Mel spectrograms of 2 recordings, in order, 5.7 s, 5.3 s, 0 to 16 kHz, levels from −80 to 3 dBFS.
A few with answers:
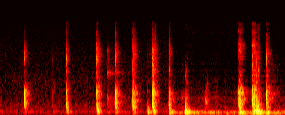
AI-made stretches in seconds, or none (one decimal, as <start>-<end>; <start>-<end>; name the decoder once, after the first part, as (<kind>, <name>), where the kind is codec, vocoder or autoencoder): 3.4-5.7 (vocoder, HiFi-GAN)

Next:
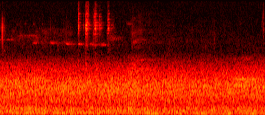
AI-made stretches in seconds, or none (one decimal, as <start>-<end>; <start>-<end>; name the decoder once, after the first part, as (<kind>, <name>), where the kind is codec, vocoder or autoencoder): 2.8-3.5 (vocoder, BigVGAN v2)

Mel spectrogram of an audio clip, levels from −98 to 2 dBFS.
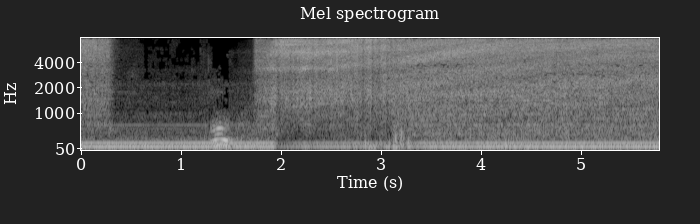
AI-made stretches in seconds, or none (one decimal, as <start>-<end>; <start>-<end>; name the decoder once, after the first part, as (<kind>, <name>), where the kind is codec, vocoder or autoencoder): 1.5-3.2 (codec, DAC)

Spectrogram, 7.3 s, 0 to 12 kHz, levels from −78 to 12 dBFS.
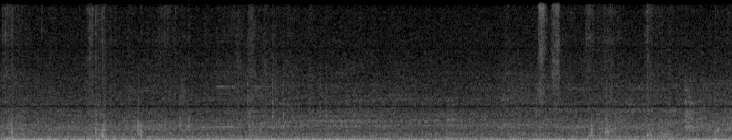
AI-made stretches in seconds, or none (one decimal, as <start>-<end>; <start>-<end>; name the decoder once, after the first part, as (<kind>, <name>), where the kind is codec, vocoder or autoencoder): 0.0-1.3 (vocoder, BigVGAN v2); 3.2-7.3

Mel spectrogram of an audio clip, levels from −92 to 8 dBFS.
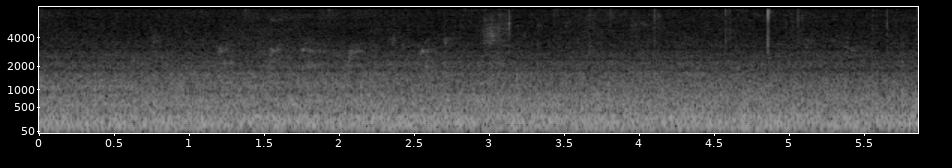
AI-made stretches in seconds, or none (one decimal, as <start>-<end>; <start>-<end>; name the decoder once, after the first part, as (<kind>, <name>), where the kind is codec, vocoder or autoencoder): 1.7-2.2 (codec, DAC)

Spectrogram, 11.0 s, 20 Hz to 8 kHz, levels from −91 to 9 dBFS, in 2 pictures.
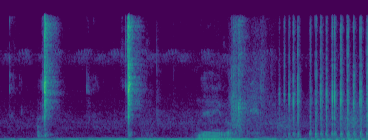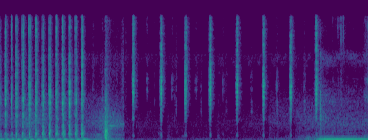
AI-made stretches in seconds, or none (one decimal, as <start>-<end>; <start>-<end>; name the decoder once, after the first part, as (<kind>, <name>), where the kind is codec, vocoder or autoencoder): none

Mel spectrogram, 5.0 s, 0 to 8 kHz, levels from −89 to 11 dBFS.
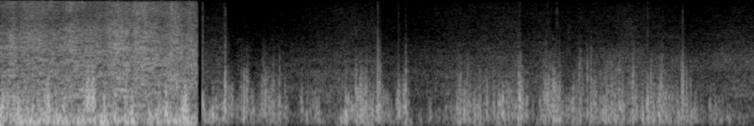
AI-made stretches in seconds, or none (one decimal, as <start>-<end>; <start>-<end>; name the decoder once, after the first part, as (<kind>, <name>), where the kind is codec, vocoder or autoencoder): none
